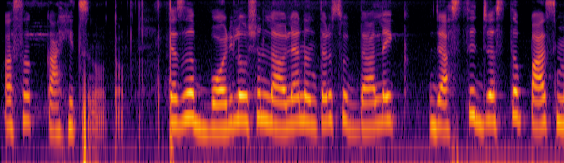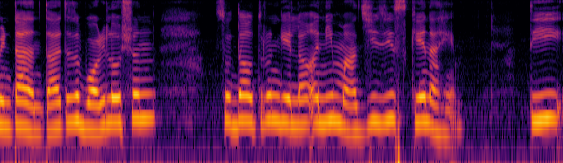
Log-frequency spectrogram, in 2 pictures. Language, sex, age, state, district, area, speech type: Marathi, female, 18-30, Maharashtra, Akola, urban, spontaneous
